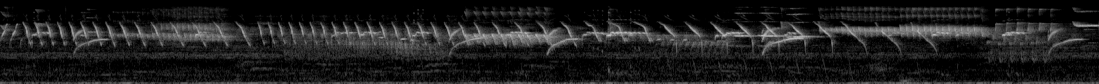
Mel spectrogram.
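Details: Belgian canary song used to warm up a canary: continuous fast high-pitched warbling with rapid repeated trills, sweeping whistled notes and buzzy phrases, dense and unbroken throughout, with faint low background hum.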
